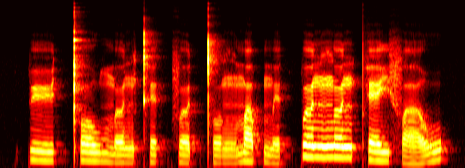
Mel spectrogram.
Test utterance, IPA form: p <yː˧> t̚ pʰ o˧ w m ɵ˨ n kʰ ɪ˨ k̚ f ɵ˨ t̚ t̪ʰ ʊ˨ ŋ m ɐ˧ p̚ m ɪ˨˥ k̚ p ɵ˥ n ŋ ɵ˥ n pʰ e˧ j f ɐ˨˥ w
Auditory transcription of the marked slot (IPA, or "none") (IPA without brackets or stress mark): yː˧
